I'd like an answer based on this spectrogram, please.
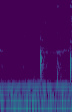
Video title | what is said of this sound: Papier Mache Demonstration | you can hear it knocking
